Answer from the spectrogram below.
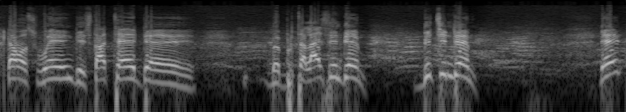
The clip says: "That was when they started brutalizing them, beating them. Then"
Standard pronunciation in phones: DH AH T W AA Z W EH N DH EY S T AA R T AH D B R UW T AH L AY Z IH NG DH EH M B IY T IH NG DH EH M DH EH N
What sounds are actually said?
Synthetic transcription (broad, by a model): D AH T W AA S W EH N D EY S T AA T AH D B R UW T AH L AY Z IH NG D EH M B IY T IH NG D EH M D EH N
